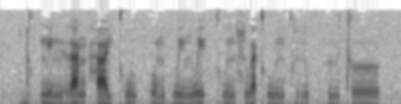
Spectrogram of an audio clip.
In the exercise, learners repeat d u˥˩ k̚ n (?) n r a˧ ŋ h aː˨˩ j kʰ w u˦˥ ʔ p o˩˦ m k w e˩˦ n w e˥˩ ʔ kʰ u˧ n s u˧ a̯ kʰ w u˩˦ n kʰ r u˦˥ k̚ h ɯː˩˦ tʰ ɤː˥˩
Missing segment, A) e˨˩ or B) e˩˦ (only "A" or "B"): A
